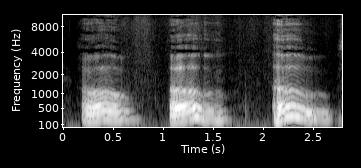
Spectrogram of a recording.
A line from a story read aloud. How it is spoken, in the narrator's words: sobbed Mr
